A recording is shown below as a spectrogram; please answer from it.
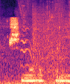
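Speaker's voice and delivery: whispered aside. Real, not acted. Player complaining about bad conditions, whispered aside. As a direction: drop to a whisper mid-sentence.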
